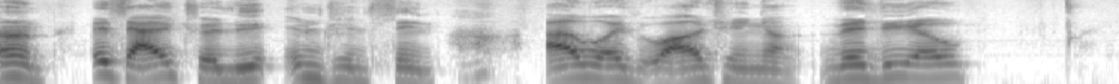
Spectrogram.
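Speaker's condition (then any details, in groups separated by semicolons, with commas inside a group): Cerebral palsy; physical disabilities since young age; speech impediment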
